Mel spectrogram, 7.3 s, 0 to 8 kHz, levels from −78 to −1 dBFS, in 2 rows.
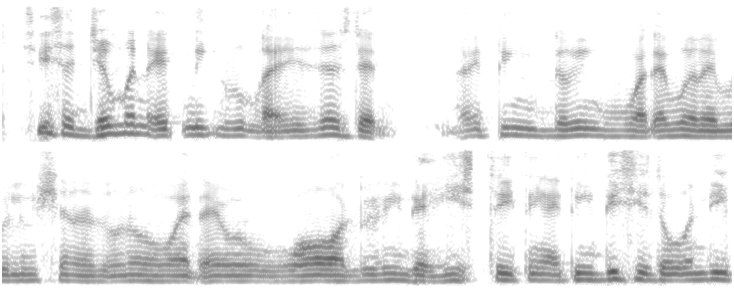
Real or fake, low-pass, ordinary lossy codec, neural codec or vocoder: fake; 7.2 kHz; none; codec, 24 kHz, 3 kbps, HILCodec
